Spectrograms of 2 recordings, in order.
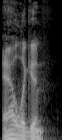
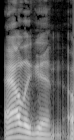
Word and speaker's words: Allegan: Allegan. – Allegan.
